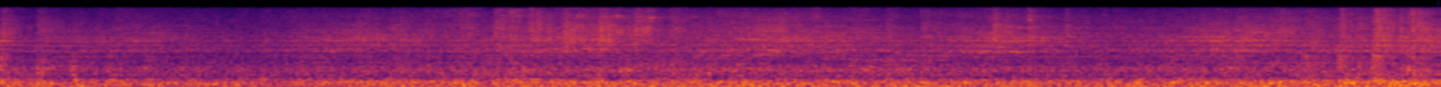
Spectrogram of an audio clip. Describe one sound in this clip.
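Steel wheels squeal faintly on the track.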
